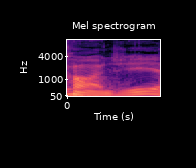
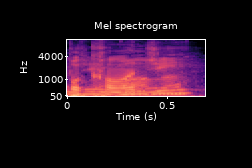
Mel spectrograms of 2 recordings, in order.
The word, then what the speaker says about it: Bokondji: Yeah, Can Buk- you just do it for me? Bokondji, yeah, Bokondji. Bokondji, Bokondji Yeah, that's perfect. I should have done my research before this.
